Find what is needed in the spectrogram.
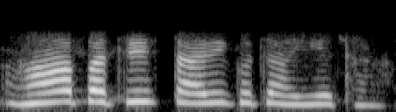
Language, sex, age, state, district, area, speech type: Hindi, female, 18-30, Uttar Pradesh, Jaunpur, rural, conversation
